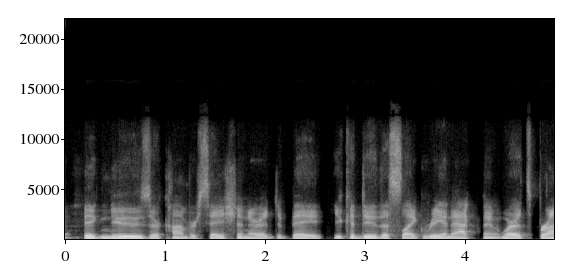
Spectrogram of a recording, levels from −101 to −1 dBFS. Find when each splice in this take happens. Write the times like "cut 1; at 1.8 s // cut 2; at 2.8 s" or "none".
cut 1; at 2.6 s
